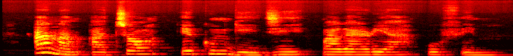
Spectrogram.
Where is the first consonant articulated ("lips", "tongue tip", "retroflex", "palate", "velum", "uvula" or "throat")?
tongue tip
